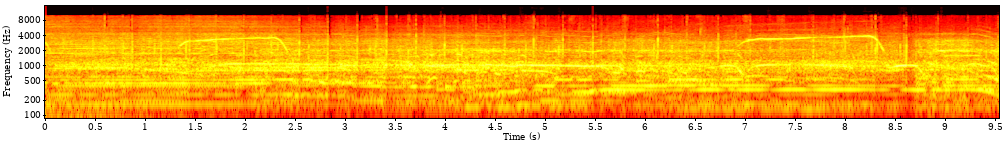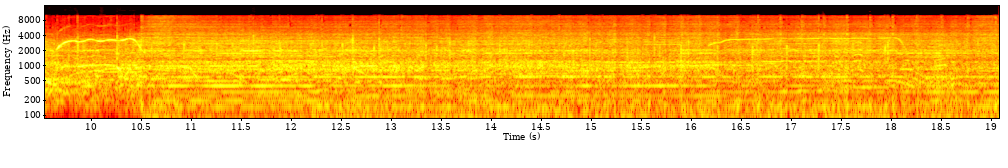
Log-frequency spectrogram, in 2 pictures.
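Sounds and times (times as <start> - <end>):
crowd cheering: 0.0 - 19.0
live rock band playing: 0.0 - 19.0
audience whistling: 0.3 - 3.8, 6.7 - 19.0.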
